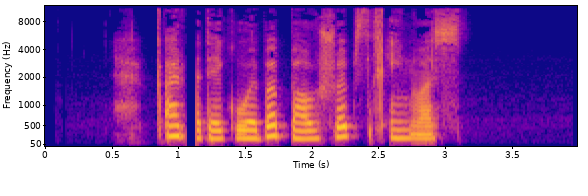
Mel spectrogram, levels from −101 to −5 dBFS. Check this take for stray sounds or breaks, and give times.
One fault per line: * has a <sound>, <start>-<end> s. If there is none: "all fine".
* has a dropout, 1.1-1.1 s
